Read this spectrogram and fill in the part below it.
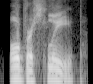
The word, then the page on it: oversleep: American English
